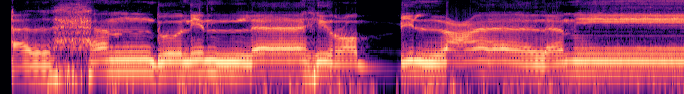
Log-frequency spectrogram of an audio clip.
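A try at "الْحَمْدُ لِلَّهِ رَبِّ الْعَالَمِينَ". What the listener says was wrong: Paling di sini aja tadi ya. Jangan terlalu boros. hak kecilnya. Jadi tapi nggak apa-apa karena mungkin belum terbiasa jadinya terlalu over berlebihan. Jadi berlebihan tuh capek. Capek nanti nafasnya terlalu kebuang banyak.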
